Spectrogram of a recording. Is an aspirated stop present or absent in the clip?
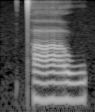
present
